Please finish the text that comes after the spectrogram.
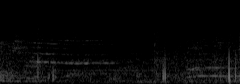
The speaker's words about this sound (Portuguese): Oxe, oh, eu, senti o, o chorinho da minha neta.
